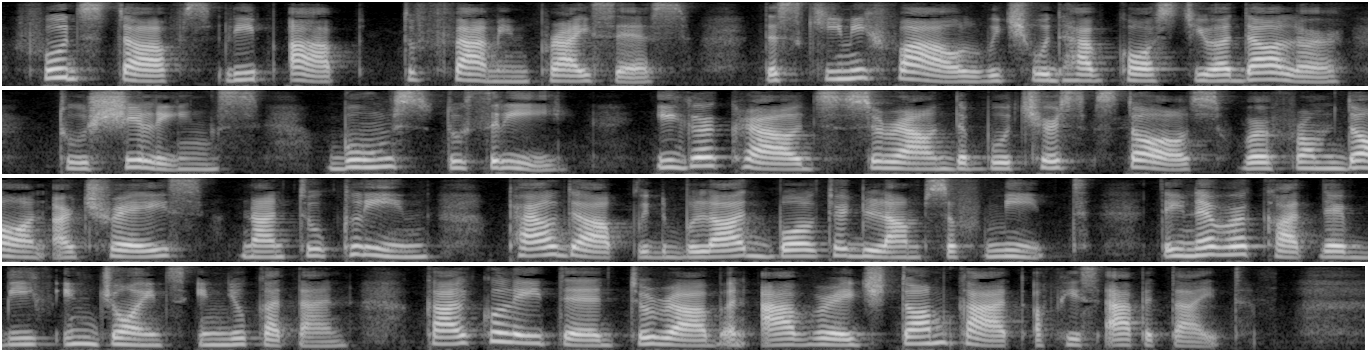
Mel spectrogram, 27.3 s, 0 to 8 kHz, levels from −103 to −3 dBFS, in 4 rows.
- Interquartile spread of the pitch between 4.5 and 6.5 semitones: No, average, 3.7 semitones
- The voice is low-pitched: No, high, 210 Hz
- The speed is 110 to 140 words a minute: Yes, slow, 135 wpm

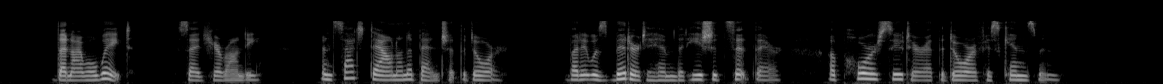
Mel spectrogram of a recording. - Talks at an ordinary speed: Yes, average, 180 wpm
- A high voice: Yes, high, 205 Hz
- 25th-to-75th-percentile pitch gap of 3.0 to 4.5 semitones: No, narrow, 2.6 semitones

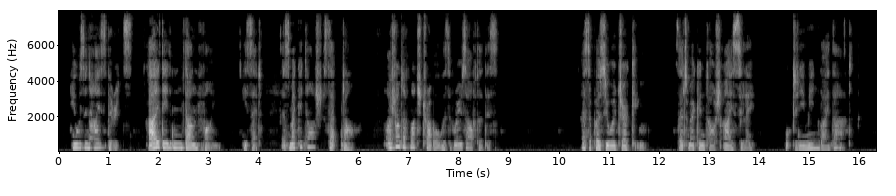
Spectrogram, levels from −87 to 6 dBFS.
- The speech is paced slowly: No, average, 145 wpm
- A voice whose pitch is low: No, high, 210 Hz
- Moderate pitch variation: Yes, average, 3.7 semitones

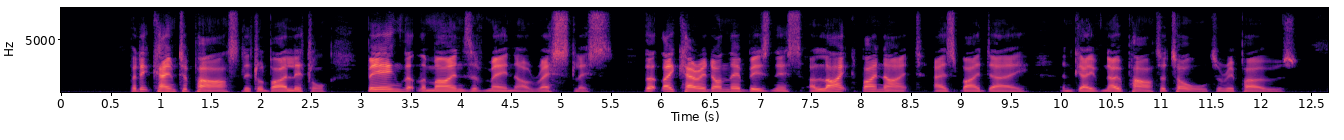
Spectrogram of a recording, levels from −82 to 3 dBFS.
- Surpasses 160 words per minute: Yes, average, 170 wpm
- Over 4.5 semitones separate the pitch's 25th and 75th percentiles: Yes, average, 4.9 semitones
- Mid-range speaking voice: No, low, 120 Hz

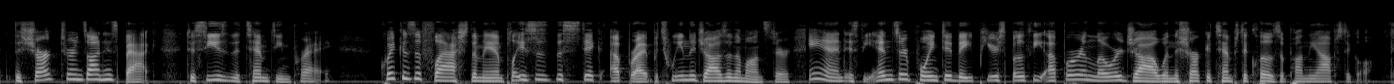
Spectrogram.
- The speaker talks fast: Yes, fast, 215 wpm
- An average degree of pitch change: No, wide, 6.3 semitones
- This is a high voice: No, medium, 165 Hz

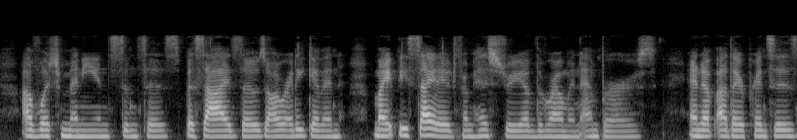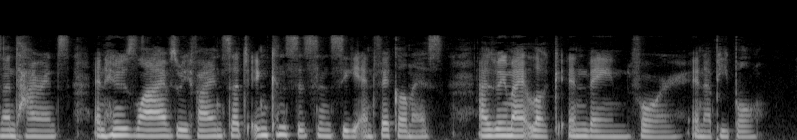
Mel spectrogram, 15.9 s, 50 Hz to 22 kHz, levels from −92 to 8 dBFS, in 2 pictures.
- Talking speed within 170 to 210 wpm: No, average, 160 wpm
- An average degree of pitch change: No, narrow, 1.3 semitones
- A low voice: No, medium, 165 Hz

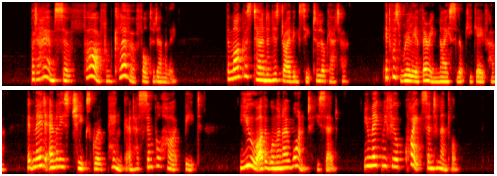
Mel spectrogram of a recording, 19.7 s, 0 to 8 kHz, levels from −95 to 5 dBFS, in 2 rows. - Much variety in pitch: Yes, wide, 7.1 semitones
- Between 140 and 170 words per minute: Yes, average, 165 wpm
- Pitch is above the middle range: Yes, high, 205 Hz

